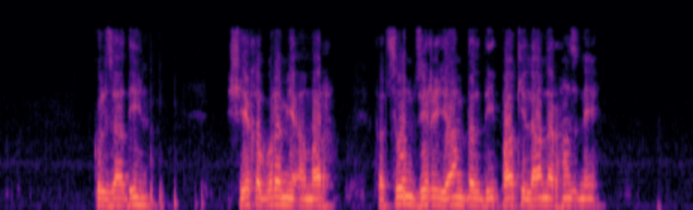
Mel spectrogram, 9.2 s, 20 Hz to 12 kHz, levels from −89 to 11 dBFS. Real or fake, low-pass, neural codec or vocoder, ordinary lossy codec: fake; 7.2 kHz; codec, 16 kHz, 6 kbps, DAC; Opus, 64 kbps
